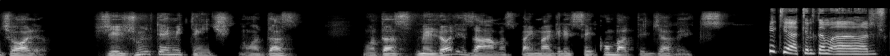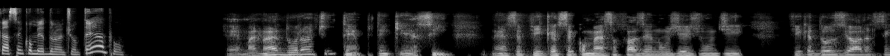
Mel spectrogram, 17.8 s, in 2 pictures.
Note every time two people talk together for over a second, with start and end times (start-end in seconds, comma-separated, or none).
none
